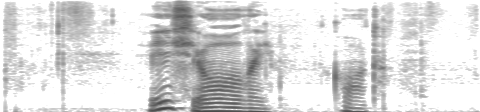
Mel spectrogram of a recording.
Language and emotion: Russian, sad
